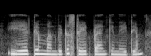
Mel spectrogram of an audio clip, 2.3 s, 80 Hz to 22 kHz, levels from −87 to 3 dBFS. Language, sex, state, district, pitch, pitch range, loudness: Kannada, female, Karnataka, Bijapur, 225 Hz, 215-255 Hz, -13 LUFS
